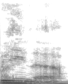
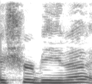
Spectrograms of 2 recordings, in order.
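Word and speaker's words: Shcherbina: Sherbina. We'll say Sherbina. It's lots of shs.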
